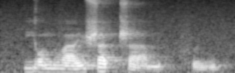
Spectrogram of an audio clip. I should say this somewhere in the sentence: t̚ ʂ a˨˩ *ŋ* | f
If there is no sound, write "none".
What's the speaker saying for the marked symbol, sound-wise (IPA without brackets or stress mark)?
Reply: m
